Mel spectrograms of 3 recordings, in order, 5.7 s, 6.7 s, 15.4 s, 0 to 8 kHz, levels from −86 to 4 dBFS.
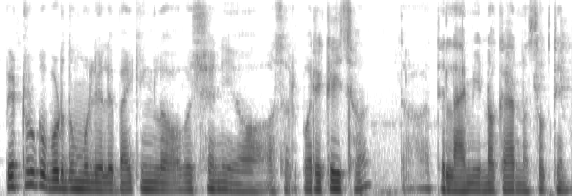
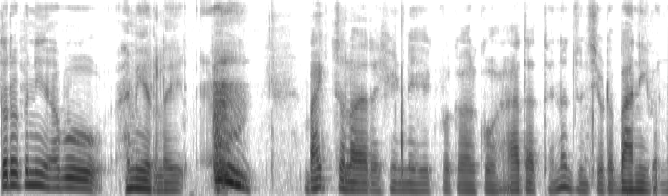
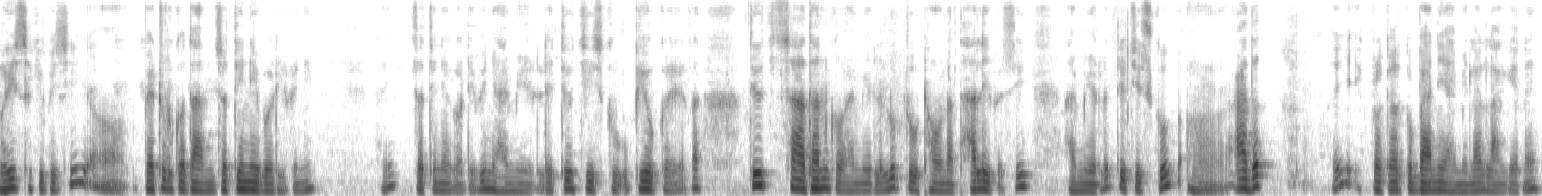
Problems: none marked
